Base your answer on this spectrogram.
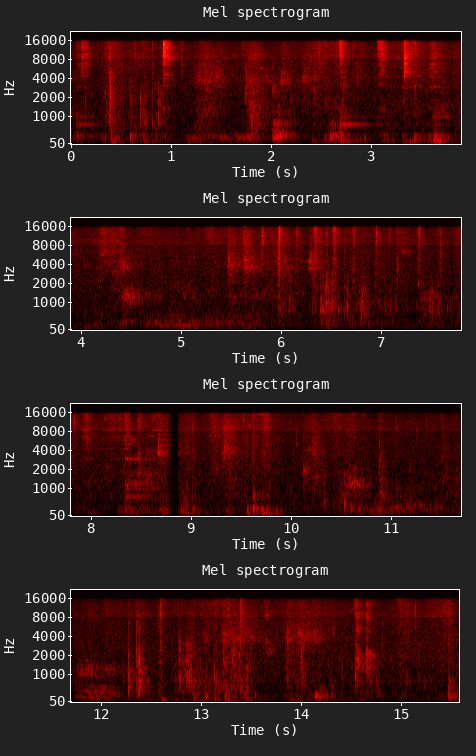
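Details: Cavalier King Charles Spaniel puppies raised indoors in a home puppy pen make soft, wavering whines and low grunts throughout, often overlapping, against steady rustling and scratchy bedding noise.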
